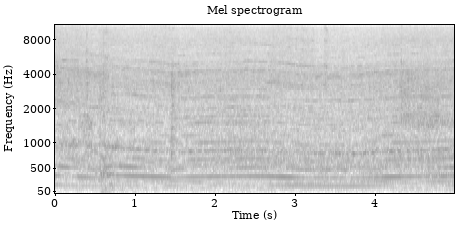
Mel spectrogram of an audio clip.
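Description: A race car engine in Project Cars 2 holds a steady, loud drone at high revs, its pitch nearly constant with slight rises, and no voices come through.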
